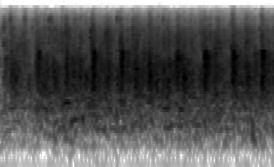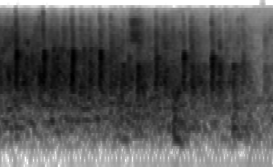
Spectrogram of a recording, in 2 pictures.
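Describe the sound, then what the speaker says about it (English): A crowd applauds finalists at a national financial literacy speech competition, steady dense clapping with some individual claps standing out, continuing throughout. "can we give them a round of applause"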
